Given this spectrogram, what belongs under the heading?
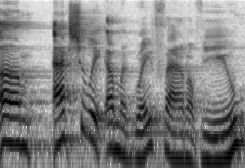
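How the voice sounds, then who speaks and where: A woman's very slow speech in a Thai accent, with audible room echo. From Thailand. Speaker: audience member. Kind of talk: audience question. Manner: halting.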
